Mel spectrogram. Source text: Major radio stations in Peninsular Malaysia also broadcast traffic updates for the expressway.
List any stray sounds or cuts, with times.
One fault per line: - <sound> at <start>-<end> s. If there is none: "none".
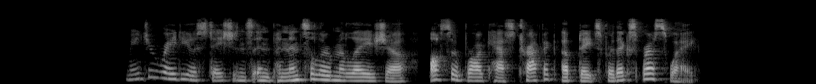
none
